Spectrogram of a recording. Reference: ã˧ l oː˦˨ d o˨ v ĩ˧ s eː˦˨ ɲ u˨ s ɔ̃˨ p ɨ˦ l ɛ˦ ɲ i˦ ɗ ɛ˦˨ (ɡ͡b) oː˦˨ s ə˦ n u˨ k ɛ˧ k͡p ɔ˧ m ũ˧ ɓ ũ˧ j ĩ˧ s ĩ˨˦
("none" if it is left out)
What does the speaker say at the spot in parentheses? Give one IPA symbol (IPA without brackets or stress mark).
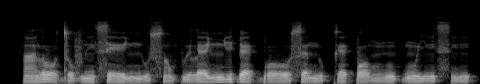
ɡ͡b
